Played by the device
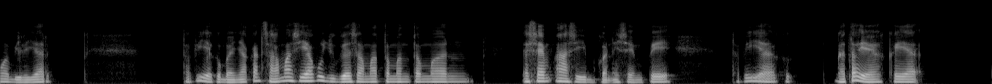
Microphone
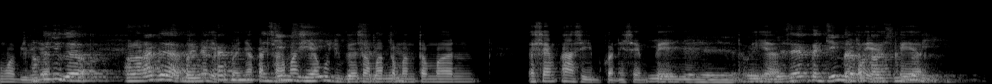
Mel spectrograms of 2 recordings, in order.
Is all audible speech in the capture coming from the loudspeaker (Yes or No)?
No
